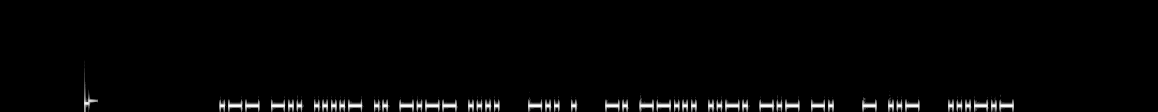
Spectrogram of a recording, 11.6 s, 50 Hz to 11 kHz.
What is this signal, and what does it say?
Morse code, heard as a keyed tone, about 28 wpm, 700 Hz. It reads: WD4IYH DE N7FKN TU <SK>
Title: Practice QSO - Exchange 4 - Ending - 28wpm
